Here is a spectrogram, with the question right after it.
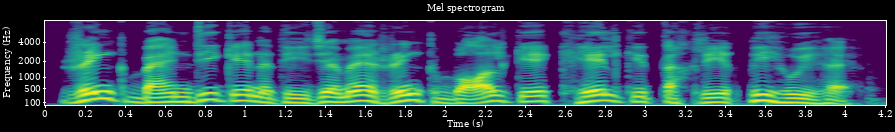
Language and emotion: Urdu, neutral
